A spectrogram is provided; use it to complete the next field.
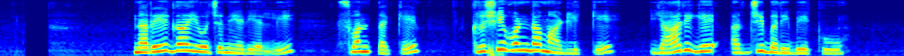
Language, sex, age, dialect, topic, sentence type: Kannada, female, 56-60, Coastal/Dakshin, agriculture, question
